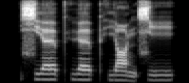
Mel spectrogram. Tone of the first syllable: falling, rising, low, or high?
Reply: high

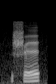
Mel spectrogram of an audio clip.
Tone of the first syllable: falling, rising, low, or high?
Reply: rising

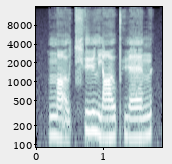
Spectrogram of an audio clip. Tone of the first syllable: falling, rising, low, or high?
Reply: low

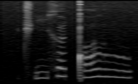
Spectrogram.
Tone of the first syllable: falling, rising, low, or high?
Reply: low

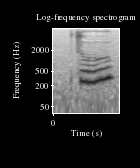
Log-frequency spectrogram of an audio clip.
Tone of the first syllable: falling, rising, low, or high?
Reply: rising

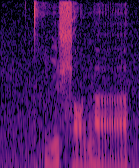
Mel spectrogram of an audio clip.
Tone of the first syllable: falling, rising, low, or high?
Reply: rising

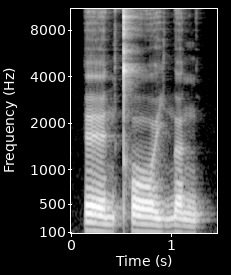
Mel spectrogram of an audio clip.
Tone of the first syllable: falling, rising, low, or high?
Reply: low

